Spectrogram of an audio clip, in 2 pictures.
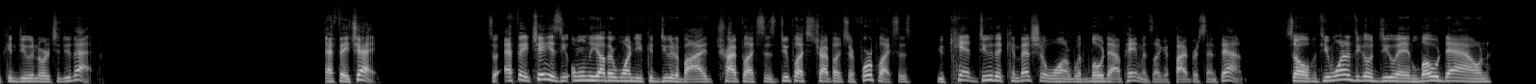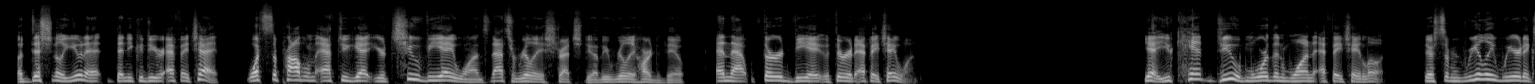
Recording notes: This was a live class recorded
